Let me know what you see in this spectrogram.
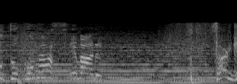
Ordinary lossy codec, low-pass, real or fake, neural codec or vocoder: none; 7.2 kHz; real; none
